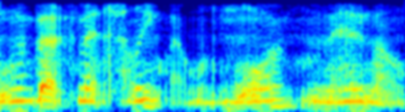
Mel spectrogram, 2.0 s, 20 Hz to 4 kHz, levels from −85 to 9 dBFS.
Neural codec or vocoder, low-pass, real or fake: autoencoder, 44.1 kHz, a latent of 192 numbers a frame, MeloTTS; 3.6 kHz; fake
